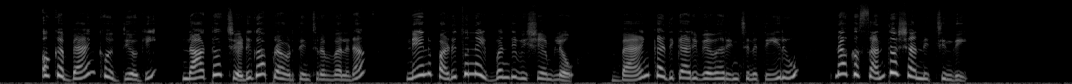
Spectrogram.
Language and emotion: Telugu, happy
